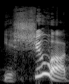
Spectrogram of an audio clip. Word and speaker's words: Yeshua: Certainly in English it's Jesus, but as we were reminded last night, his name in the original pronunciation is Yeshua,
